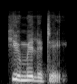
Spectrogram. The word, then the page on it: humility: Indian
